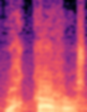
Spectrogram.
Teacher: la aspiración de S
